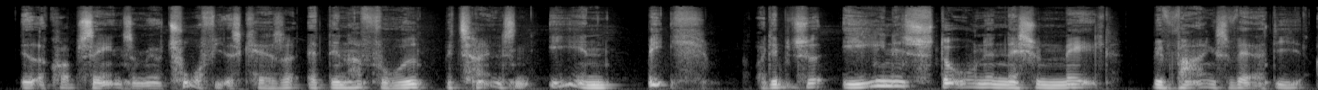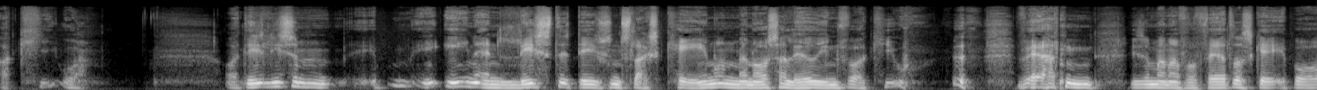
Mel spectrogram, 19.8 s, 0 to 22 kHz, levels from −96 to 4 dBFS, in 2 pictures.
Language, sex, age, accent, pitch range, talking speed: Danish, male, 60-79, native, 120-150 Hz, 135 wpm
